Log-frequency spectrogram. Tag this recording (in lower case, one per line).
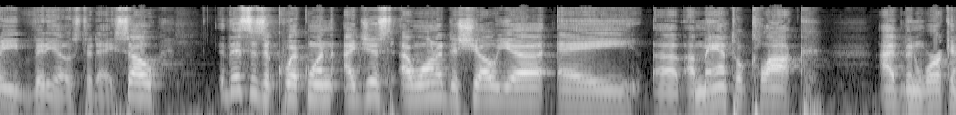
speech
